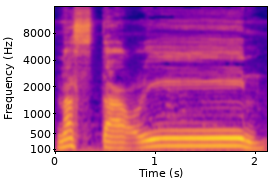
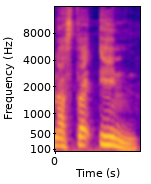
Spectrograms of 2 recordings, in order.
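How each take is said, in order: First: The ee starts with a squeezed throat sound. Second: The ee starts with a plain glottal stop. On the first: We ask only you for help. The speaker calls it right. "আইন জেরে ই" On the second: We ask only you for calamity. The speaker calls it wrong. "আমরা যদি বলি"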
